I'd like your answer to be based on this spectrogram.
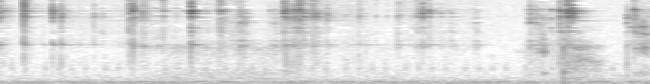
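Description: Long acrylic nails tap a small glossy red-black speckled glazed ceramic T-rex figurine, making a quick series of bright, high clinking clicks. Each tap is short and dies away almost at once over a faint low background hum.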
